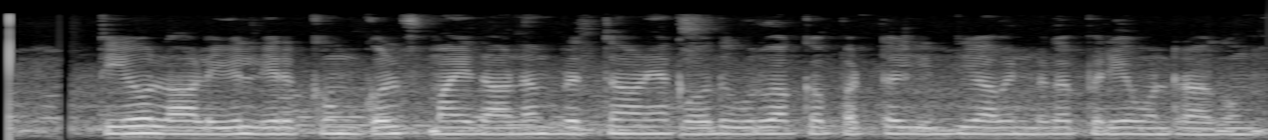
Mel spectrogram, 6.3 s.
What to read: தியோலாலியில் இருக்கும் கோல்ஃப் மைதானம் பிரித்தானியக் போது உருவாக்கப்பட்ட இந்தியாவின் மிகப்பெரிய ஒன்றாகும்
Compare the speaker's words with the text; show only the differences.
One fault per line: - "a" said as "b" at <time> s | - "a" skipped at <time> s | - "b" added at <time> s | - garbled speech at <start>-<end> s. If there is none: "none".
none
